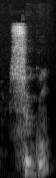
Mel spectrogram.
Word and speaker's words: second: In second, it's the sound G.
